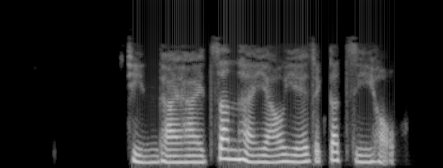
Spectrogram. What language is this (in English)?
Cantonese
